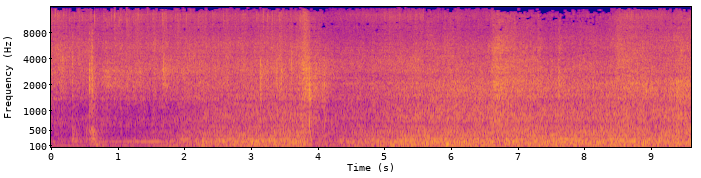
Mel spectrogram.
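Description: Fresh spinach leaves sizzling in hot olive oil in a frying pan over too-high heat, stirred with a wooden spatula, with a sharp knock of the spatula on the pan about four seconds in. A kitchen range hood fan runs steadily underneath.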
